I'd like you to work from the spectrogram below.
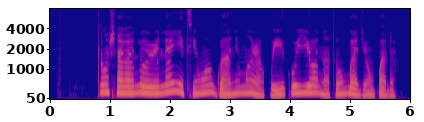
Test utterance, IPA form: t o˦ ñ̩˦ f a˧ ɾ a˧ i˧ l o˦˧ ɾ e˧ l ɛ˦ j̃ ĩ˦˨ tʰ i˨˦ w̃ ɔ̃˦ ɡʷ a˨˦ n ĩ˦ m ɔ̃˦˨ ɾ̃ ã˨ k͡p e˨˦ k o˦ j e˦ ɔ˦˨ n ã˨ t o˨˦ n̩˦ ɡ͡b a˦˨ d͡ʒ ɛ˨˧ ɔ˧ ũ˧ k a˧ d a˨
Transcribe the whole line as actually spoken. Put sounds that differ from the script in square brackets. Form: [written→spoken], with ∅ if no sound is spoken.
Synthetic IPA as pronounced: t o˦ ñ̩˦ [f→ʃ] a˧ ɾ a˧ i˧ l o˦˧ ɾ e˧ l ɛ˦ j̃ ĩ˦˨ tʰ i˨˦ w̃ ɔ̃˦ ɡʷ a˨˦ n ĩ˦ m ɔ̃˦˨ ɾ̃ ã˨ k͡p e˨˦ k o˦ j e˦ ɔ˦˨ n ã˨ t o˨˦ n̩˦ ɡ͡b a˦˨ d͡ʒ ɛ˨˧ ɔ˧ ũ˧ [k→k͡p] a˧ d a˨

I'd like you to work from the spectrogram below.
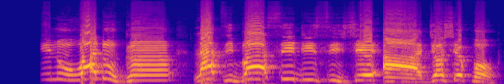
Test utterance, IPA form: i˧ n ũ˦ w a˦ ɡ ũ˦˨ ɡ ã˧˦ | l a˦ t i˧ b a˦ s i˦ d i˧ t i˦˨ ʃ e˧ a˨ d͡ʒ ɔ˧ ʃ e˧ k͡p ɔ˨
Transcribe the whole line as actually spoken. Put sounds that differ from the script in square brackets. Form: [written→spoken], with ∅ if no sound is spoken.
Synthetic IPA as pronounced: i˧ n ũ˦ w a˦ [ɡ→d] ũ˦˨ ɡ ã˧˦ | l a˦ t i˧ b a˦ s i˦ d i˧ [t→s] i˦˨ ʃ e˧ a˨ d͡ʒ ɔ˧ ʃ e˧ k͡p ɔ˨

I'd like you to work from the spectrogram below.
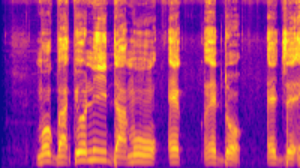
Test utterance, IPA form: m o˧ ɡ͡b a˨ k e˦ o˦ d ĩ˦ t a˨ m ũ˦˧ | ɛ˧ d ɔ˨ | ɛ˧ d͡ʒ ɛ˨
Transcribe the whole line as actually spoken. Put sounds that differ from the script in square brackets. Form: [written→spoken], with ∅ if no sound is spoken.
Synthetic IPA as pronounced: m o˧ ɡ͡b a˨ [k→k͡p] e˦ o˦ [d→n] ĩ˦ [t→d] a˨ m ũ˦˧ | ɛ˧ d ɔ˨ | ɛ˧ d͡ʒ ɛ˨

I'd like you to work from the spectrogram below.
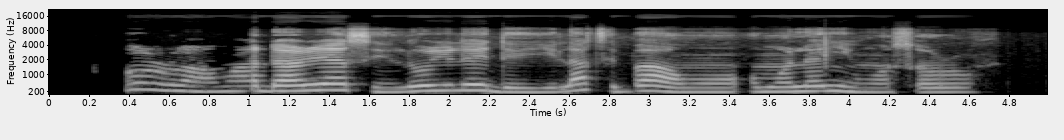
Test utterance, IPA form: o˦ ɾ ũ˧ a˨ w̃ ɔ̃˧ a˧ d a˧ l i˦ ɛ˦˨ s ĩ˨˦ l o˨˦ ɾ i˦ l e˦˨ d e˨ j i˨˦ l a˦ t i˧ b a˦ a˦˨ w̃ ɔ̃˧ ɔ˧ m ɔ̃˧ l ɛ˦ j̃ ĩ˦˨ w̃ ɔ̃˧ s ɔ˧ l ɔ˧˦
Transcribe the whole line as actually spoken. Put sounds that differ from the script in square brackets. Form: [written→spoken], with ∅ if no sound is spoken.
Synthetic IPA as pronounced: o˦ ɾ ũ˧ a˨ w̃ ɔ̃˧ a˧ d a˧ [l→ɾ] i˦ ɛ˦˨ s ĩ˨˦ l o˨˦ ɾ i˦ l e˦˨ d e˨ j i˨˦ l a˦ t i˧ b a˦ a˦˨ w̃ ɔ̃˧ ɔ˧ m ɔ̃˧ l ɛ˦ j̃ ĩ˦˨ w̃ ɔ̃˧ s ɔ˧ [l→ɾ] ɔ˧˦

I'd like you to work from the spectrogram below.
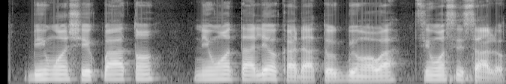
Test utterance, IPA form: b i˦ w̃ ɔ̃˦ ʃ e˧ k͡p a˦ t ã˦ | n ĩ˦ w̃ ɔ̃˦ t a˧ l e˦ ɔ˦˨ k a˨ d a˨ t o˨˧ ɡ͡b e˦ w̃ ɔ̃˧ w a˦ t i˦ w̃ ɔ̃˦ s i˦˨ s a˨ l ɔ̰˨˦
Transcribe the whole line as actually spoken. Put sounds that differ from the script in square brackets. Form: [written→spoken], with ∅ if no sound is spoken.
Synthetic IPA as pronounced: b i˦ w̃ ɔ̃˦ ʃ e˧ k͡p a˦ t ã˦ | n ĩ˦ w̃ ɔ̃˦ t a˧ l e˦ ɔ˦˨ k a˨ d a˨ t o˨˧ ɡ͡b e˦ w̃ ɔ̃˧ w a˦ t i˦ w̃ ɔ̃˦ s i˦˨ s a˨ l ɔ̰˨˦

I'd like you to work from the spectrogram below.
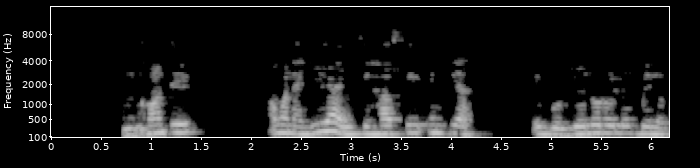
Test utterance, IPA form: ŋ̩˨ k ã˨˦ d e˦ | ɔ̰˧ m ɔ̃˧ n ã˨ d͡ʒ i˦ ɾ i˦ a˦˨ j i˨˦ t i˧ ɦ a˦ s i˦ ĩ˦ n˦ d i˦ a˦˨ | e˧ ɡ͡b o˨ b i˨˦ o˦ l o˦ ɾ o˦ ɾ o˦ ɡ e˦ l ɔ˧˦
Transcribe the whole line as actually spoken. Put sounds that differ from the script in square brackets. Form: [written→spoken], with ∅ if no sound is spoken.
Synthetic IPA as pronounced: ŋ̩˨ k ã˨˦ d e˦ | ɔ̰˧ m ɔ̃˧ n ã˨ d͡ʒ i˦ ɾ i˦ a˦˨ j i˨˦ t i˧ ɦ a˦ [s→f] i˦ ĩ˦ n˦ d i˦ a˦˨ | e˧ ɡ͡b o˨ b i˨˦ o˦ l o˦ ɾ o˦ [ɾ→l] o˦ [ɡ→ɡ͡b] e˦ l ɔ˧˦

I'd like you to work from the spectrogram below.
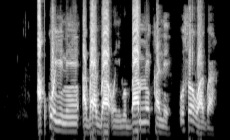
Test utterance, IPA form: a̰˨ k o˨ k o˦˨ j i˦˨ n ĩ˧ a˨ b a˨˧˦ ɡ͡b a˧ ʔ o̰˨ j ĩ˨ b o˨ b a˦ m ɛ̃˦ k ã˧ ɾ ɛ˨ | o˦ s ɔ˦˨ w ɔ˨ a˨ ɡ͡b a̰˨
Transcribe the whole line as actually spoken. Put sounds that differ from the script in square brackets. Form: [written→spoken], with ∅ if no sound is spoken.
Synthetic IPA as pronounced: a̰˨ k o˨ k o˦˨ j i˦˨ n ĩ˧ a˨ [b→ɡ͡b] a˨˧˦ ɡ͡b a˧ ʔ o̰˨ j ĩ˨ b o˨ b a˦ m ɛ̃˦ k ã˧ [ɾ→l] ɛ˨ | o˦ s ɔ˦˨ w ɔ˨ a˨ ɡ͡b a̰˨

